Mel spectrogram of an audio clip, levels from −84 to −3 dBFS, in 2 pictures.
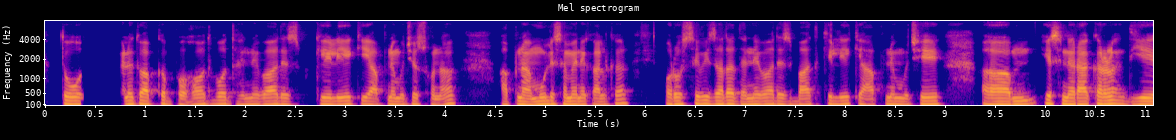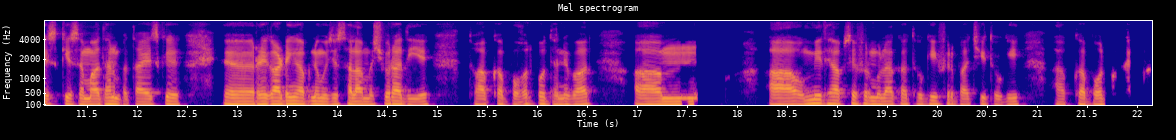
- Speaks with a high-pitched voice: No, low, 115 Hz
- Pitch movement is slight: Yes, narrow, 1.9 semitones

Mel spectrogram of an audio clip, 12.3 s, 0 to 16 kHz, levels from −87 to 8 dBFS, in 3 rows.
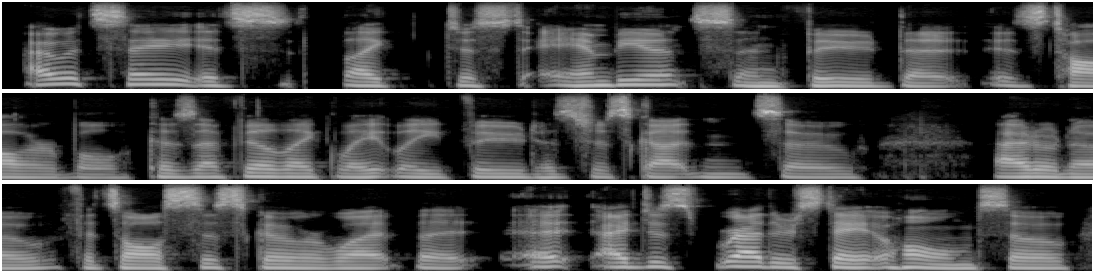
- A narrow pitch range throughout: No, average, 3.1 semitones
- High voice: No, medium, 150 Hz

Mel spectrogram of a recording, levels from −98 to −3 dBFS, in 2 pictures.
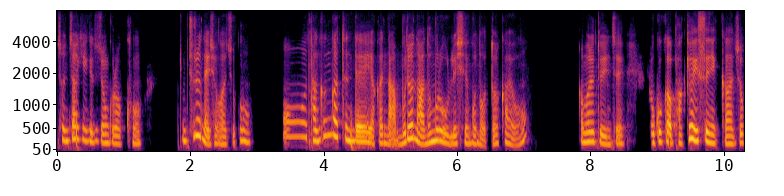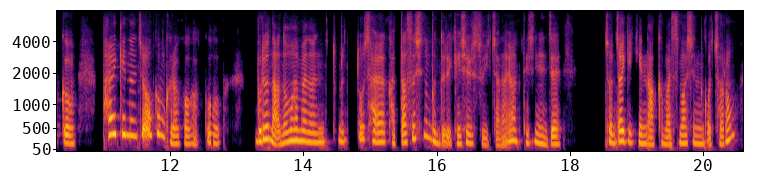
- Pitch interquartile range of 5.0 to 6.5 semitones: Yes, wide, 5.4 semitones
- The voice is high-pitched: Yes, high, 200 Hz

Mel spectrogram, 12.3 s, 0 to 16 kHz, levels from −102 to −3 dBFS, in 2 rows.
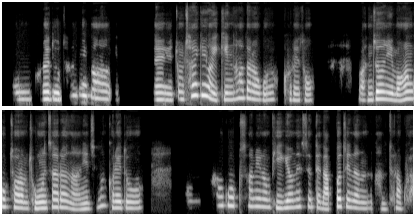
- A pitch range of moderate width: Yes, average, 3.4 semitones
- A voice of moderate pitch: No, high, 240 Hz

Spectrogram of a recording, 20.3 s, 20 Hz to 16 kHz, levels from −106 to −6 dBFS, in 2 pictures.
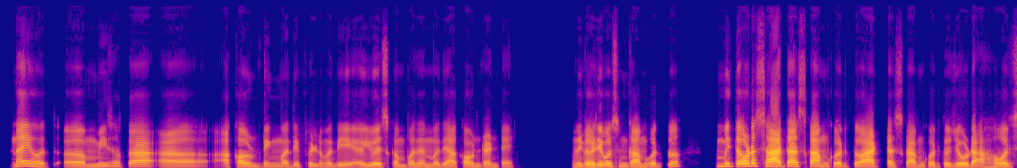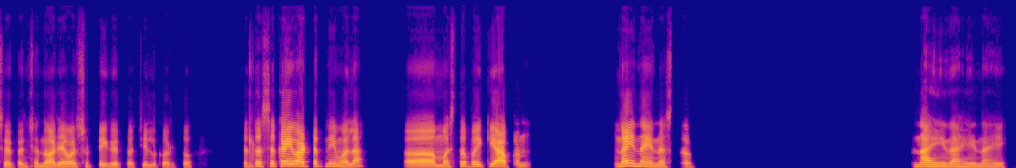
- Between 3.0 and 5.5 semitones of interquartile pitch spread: No, narrow, 2.6 semitones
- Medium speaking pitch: Yes, medium, 170 Hz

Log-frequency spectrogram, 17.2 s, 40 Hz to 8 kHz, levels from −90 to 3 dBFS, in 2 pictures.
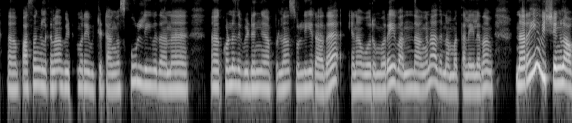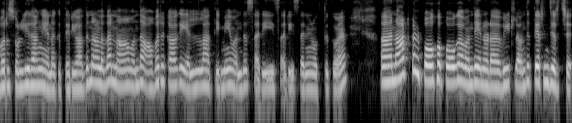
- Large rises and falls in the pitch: No, average, 3.7 semitones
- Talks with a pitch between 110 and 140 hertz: No, high, 190 Hz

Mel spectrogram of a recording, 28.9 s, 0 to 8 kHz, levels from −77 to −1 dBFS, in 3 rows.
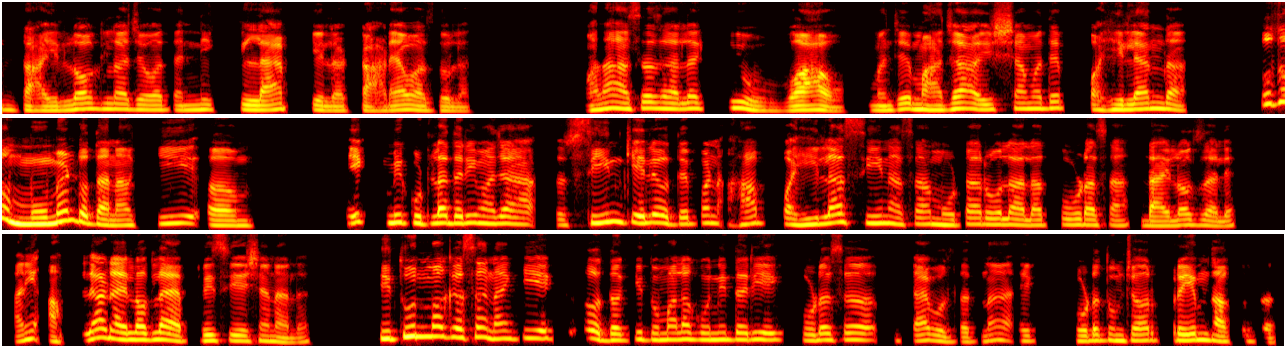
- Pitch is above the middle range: No, medium, 155 Hz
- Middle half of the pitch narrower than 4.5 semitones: No, average, 5.1 semitones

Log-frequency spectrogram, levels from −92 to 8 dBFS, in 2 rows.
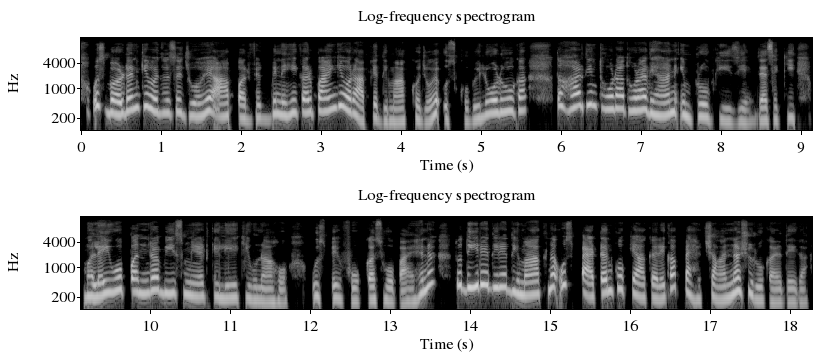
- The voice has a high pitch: Yes, high, 230 Hz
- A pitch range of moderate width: No, wide, 7.6 semitones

